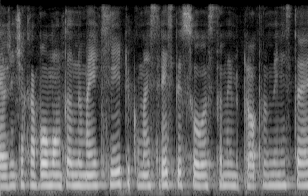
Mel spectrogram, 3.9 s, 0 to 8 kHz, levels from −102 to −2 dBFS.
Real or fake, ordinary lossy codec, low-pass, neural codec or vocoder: fake; none; 7.2 kHz; codec, 44.1 kHz, 3.4 kbps, Pupu-Codec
